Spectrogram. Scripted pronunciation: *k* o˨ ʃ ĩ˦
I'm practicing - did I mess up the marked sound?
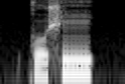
no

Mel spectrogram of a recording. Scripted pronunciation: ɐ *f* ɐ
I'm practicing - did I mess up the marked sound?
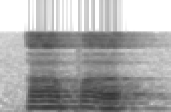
yes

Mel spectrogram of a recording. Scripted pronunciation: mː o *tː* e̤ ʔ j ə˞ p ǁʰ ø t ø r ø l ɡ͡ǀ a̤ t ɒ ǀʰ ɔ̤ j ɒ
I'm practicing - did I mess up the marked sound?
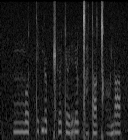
no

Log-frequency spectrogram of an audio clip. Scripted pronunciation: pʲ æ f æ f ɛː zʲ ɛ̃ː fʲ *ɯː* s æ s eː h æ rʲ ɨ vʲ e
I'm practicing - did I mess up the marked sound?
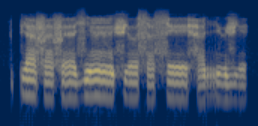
yes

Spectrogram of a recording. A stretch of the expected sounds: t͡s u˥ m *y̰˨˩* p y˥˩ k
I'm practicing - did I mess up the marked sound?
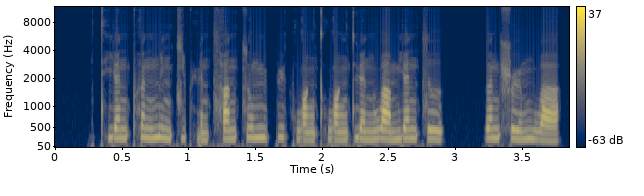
yes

